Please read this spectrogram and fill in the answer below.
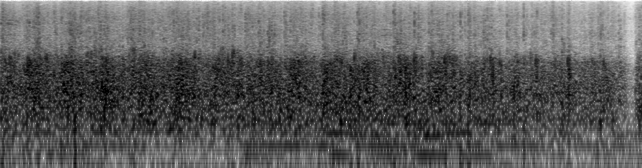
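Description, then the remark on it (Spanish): A church audience claps steadily for God, a dense, sustained wash of many hands applauding at an even loudness, with no voices standing out, before it cuts off abruptly at the end. “Aplaudamos a nuestro Dios.”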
